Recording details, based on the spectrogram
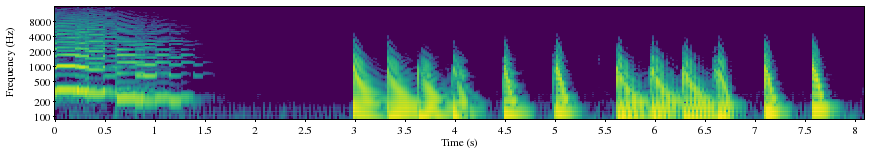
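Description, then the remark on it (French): A brief buzzy electronic tone fades out, then after a pause a punchy funk bass riff on an ARP Odyssey synthesizer (released 1972) plays alone, with short, bouncy, syncopated notes repeating in a loud groove. “Et en musique, ça donnait quoi?”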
